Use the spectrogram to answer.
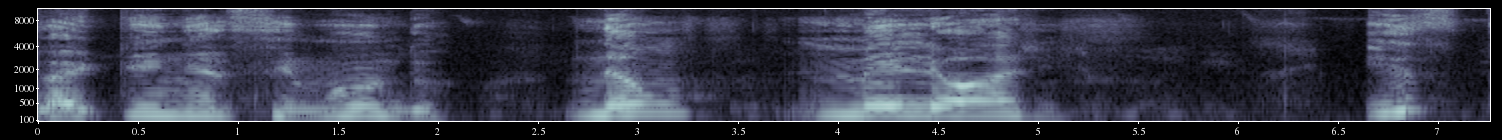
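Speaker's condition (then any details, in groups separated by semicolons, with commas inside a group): Paralysis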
